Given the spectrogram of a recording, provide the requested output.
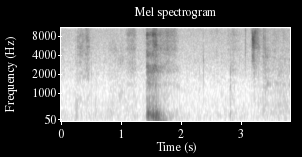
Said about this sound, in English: And all, excuse me, didn't mean for that to be so loud. Trying to clear my throat.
